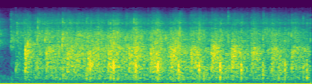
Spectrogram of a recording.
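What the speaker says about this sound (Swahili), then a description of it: "naomba mumpigie makofi mengi sana mwenyekiti wetu" A crowd at a political rally claps steadily for its chairman, a dense, even patter of applause lasting several seconds over a constant low hum, heard from a slight distance.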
